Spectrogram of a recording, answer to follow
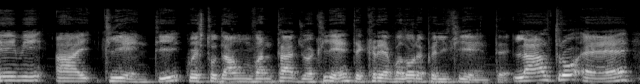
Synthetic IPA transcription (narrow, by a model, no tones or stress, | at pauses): ɛːmiajkliɛnt̪ikwest̪od̪auɱvant̪ad͡ʒːoalkliɛnt̪eːkɾɛːavaloːɾepeɾilkliɛnt̪elalt̪ɾoʔɛ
